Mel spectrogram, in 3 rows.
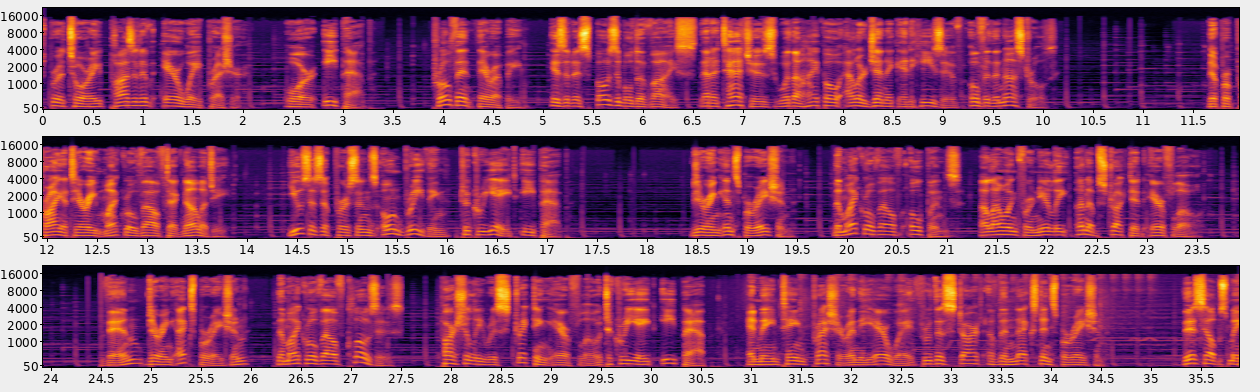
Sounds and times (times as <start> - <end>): Speech: 0.0 - 3.3, 3.9 - 10.2, 11.7 - 13.8, 14.4 - 17.3, 18.4 - 23.6, 24.5 - 34.6, 35.4 - 35.8
Music: 0.0 - 35.8.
